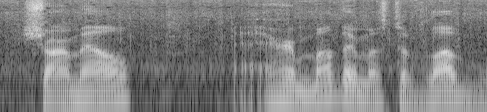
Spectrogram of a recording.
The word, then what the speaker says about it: Charmel: The woman, Charmel Teague, I guess it's pronounced sort of like Charmin and Carmel combined. Charmel.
